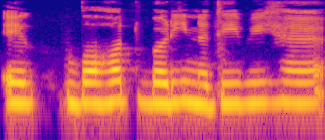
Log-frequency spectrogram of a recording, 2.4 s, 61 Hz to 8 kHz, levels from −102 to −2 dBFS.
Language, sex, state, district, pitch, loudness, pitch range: Hindi, female, Uttarakhand, Uttarkashi, 225 Hz, -15 LUFS, 225-230 Hz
